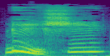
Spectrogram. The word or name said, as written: lv4shi1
